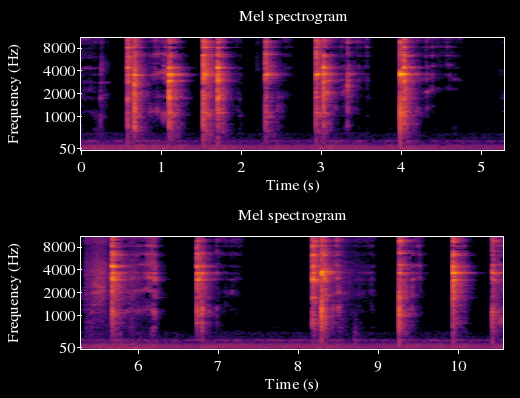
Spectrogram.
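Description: A metal spoon clinking and tapping against a ceramic bowl and a cream carton as thick cream is scooped out into the bowl. There are about a dozen sharp clinks at irregular intervals.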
